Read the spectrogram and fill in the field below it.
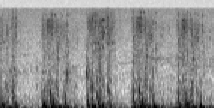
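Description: Horse hooves clip-clop in a steady rhythm on an open battlefield in a medieval video game, close and fairly loud, with repeated clusters of hoofbeats and no talk over them.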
